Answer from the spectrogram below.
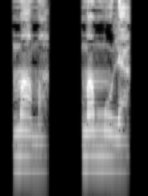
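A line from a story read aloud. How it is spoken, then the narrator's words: Sob. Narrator (Russian): Она всхлипнула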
